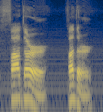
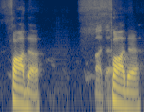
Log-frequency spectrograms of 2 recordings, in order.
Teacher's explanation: So in British accents, they'll have to omit the R when they get it at the end of the word.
